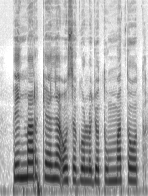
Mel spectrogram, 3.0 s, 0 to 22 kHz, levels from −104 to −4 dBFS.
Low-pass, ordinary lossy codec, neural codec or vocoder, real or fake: none; none; none; real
